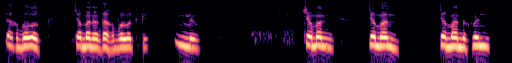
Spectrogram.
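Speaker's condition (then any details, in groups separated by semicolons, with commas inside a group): Cerebral palsy; 40 years with condition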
